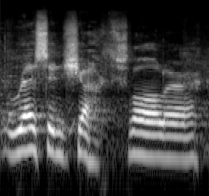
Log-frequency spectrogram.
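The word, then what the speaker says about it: Reschenthaler: Ren Shaler you know that Ren Scher he's uh that's actually the way you pronounce said you know nobody else gets it right I got it right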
